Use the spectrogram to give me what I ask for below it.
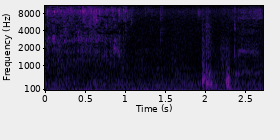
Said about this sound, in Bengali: সবজিগুলো সিদ্ধ করার জন্য জল দিয়ে দিব।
